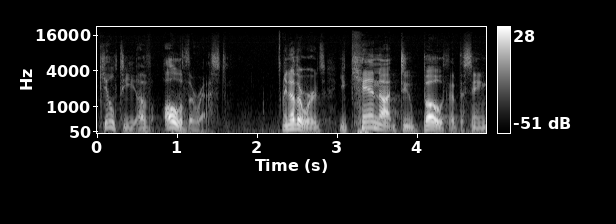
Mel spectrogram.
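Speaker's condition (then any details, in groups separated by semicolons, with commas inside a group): No condition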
